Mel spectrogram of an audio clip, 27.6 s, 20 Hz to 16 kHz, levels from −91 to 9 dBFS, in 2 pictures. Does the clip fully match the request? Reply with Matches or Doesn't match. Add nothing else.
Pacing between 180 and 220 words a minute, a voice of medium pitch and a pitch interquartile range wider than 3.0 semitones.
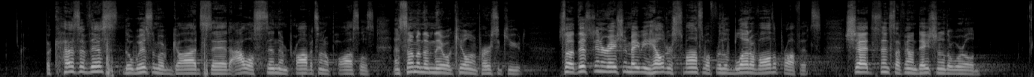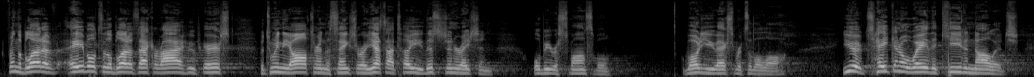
Matches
